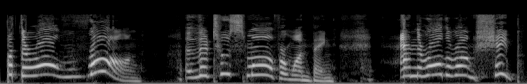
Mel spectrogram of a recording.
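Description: An actress playing a feisty, wisecracking masked sidekick in a radio adventure, sassy and emphatic. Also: female voice, very high voice, wildly swooping pitch, unhurried, bright, forceful tone, full character voice. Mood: skeptical, eager. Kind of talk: 1930s-style radio adventure acting.

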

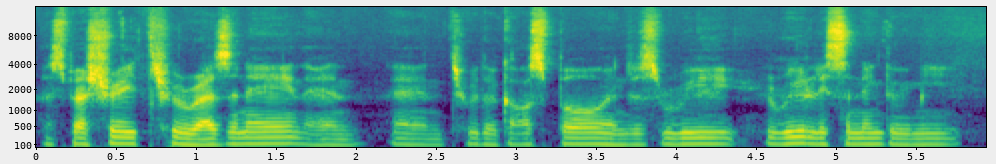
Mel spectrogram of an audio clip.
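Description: A man, answering interview questions in a thoughtful, halting, earnest way. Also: mid-range voice, completely flat delivery, darkish tone. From Malaysia. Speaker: podcast guest. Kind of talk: casual interview.

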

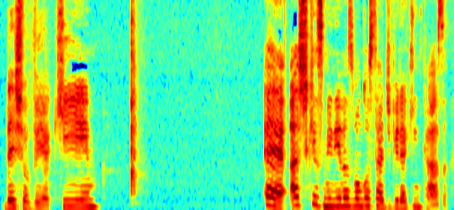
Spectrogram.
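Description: A woman's voice: high voice, normal speed, a little mellow, no echo. A woman narrating a doll's day in a sweet, chatty way, talking to viewers as she plays. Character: chatty young woman doll, fashion-loving. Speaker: toy channel narrator voicing a doll. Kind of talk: doll play narration.

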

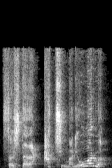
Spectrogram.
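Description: A stern male robber from a video game, barking blunt orders in a Kansai accent. He is quick, raised in pitch and swoops around, with echo on the voice. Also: sing-song, creaky, a bit bright, heavily acted. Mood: stern, commanding. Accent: Kansai Japanese. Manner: blunt, commanding. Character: stern, gruff male Japanese bank robber. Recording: echoing room sound.

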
